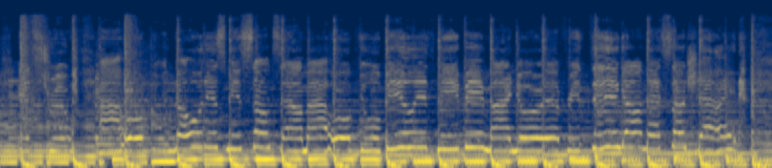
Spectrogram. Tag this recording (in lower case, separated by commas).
music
